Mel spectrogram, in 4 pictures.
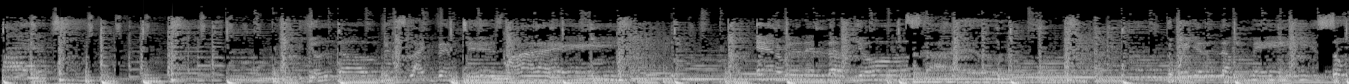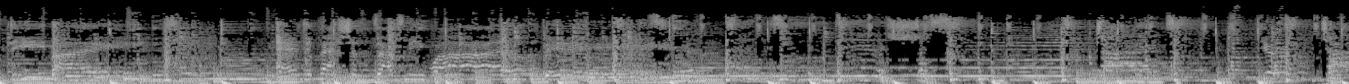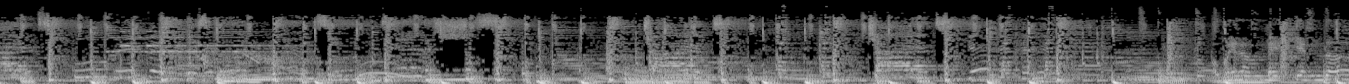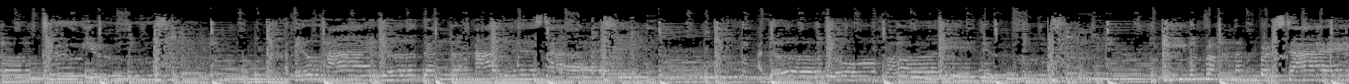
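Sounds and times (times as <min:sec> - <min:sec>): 
vocals: 0:00.0 - 0:53.9.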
